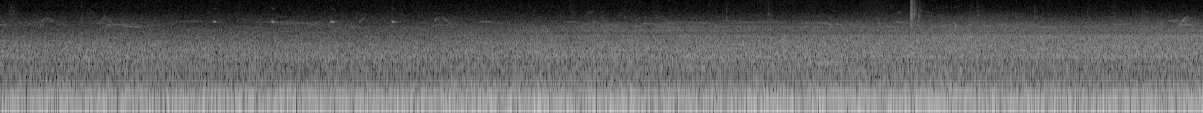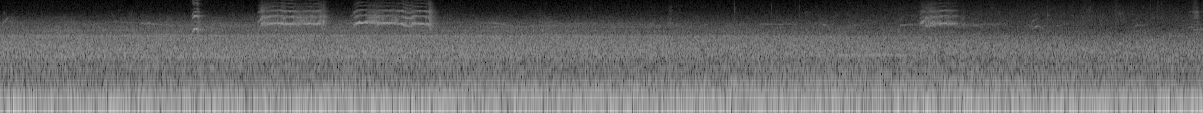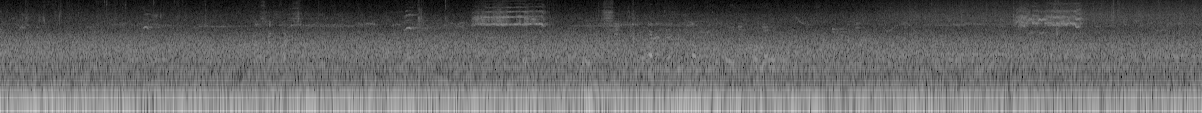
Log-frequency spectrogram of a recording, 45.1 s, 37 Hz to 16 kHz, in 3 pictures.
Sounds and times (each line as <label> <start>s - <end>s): birds 42.0s - 45.0s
